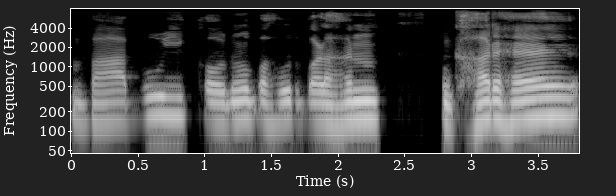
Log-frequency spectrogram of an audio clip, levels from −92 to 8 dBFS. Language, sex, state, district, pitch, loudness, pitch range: Bhojpuri, male, Uttar Pradesh, Gorakhpur, 140 Hz, -19 LUFS, 135-150 Hz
